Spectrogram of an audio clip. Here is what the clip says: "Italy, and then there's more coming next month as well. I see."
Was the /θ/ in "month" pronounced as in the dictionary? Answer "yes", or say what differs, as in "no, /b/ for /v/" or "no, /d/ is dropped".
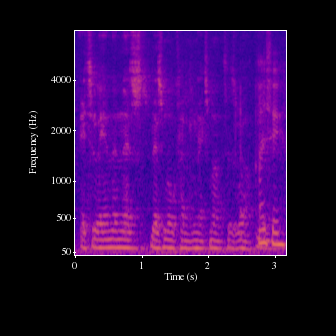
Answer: yes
